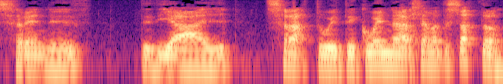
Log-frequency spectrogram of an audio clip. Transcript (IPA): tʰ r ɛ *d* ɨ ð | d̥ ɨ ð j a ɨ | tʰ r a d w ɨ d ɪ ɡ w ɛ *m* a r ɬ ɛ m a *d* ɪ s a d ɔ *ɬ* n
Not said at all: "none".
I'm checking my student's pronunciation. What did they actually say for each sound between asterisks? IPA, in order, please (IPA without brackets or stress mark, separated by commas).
n, n, d, none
